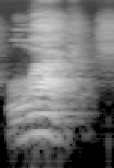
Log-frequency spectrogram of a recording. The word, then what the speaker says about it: lack: Lack, ¿ves cómo esa L la pronuncio como pronuncian los catalanes?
